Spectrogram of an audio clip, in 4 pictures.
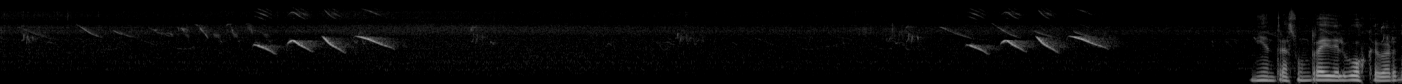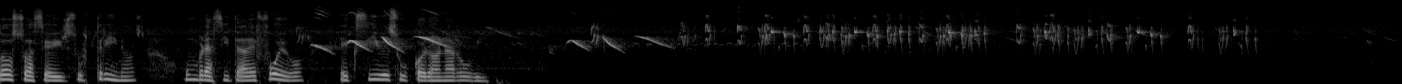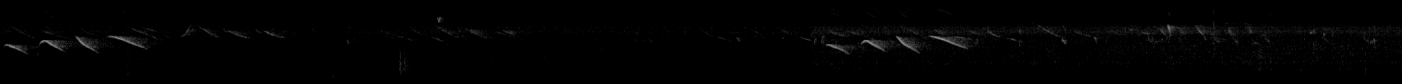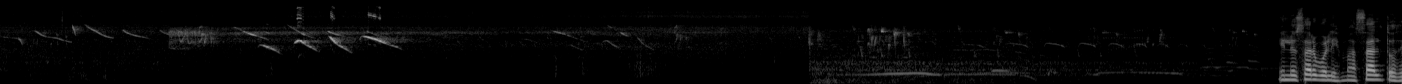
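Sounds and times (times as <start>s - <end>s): high bird chirps: 50.2s - 54.8s
bird whistling downslurred phrases: 50.6s - 54.6s.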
